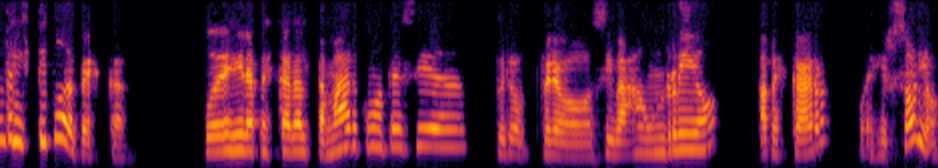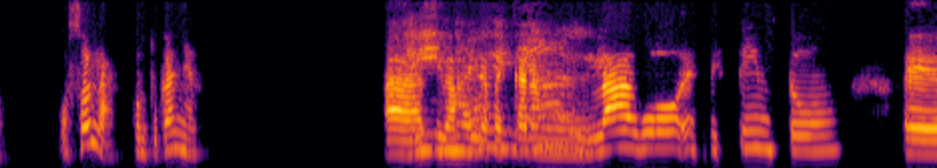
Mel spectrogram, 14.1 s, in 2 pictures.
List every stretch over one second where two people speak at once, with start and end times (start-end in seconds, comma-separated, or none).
10.1-11.6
